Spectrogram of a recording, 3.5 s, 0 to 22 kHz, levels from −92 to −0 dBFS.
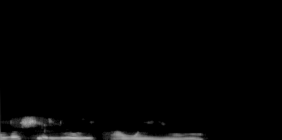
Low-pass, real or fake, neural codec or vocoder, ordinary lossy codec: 3.6 kHz; real; none; AAC, 24 kbps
